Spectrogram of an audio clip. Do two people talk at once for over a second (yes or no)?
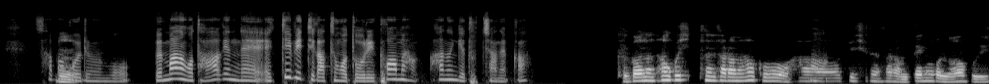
no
